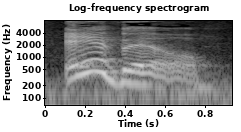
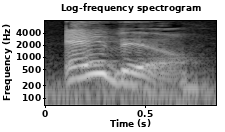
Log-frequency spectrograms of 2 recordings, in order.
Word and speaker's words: evel: That iniquity is a word called Evel. Evel. Almost sounds like evil. It's spelled E-V-E-L in Hebrew. Evel. Evel. Evel, like think of E-H-V-E-L, Evel, right?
